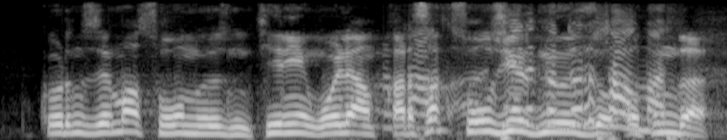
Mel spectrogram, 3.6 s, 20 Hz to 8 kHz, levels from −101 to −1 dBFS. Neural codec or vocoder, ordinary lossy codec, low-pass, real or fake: none; none; 7.2 kHz; real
